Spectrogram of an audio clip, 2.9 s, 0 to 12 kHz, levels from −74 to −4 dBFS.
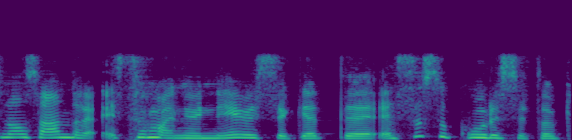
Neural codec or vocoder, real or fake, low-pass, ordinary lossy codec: codec, 16 kHz, 1.1 kbps, Voila-Tokenizer; fake; 7.2 kHz; MP3, 64 kbps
